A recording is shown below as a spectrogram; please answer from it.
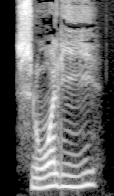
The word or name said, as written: snorlige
